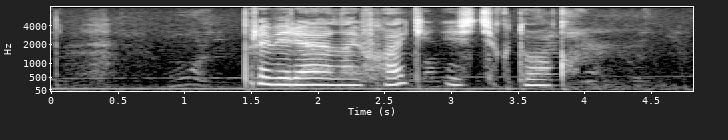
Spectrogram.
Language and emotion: Russian, sad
